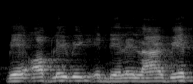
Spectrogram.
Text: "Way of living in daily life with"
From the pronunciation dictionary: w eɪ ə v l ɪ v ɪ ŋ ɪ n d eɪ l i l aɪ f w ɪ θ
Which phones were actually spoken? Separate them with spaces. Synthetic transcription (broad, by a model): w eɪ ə p l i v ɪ ŋ ɪ n d eɪ l i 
